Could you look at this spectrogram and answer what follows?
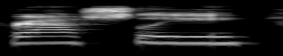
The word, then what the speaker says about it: Rashleigh: You can just search by my name, which is Beth Rashley, spelled like Ashley with an R in front of it. So not as complicated as it seems like.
